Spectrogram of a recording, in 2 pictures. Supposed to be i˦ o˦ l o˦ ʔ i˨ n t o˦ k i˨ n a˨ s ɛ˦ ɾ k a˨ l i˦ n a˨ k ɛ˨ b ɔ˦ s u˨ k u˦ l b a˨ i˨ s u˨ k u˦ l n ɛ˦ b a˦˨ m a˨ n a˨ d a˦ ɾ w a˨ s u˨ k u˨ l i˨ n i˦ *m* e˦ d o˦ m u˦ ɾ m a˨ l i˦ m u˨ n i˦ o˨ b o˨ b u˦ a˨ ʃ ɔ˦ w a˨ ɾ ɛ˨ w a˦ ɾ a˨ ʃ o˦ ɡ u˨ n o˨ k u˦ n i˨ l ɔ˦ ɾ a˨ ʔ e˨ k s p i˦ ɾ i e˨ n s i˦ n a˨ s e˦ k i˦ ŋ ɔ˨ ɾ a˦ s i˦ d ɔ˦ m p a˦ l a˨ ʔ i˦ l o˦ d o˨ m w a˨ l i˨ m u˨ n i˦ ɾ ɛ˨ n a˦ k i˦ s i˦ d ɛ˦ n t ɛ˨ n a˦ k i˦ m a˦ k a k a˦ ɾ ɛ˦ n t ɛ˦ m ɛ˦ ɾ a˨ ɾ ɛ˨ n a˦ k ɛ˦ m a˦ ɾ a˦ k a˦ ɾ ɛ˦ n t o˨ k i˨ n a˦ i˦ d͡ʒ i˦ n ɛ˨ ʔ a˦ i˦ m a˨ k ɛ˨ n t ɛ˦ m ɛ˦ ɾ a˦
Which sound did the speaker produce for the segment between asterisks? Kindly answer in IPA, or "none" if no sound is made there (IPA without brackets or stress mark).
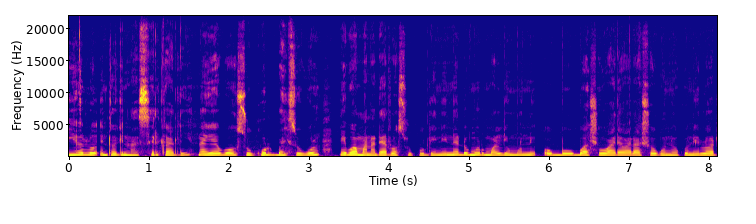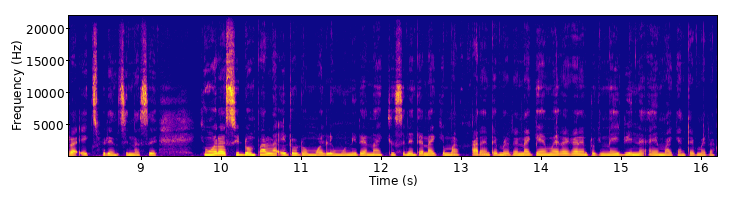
n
